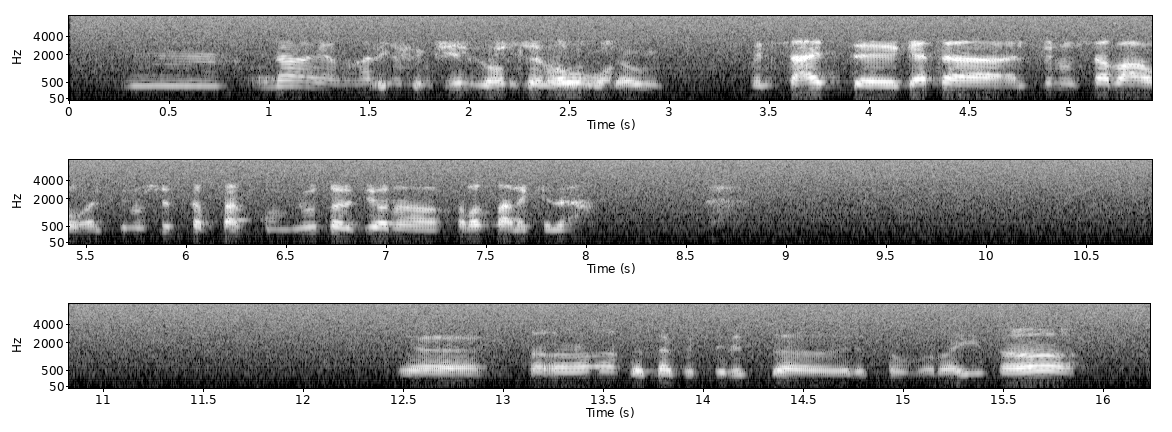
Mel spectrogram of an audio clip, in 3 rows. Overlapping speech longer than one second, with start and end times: 1.5-2.7

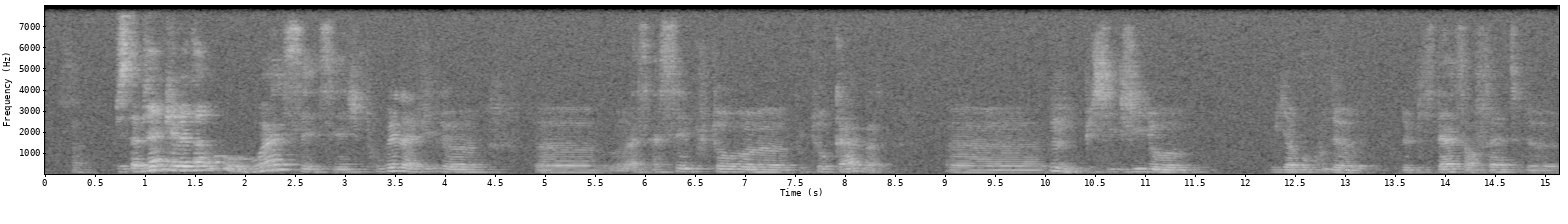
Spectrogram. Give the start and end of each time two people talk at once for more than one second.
none

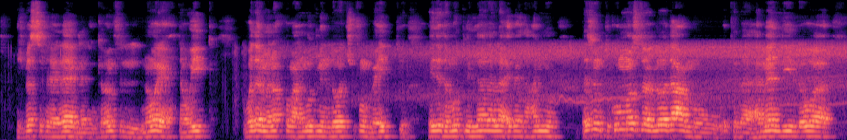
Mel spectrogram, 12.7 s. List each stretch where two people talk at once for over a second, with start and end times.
none

